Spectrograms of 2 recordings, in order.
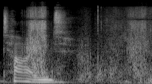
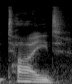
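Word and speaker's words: taid: In Wales, we have Tide. So that's spelled T A I D. Tide.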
